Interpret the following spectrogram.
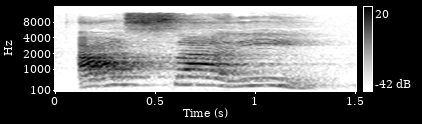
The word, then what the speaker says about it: açaí: Assim como açaí. Açaí também possui acento agudo, certo? Açaí, sendo que a sílaba tônica é o I.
